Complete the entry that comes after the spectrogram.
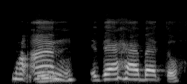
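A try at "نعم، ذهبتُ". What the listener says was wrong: Naam dhahabtu. salah ya, huruf ba-nya tidak fathah tapi sukun. Dhahabtu.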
